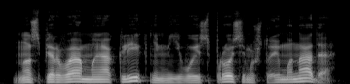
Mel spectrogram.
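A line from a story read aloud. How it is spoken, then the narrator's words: Whispered, hunter. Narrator (Russian): прошептал зверобой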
